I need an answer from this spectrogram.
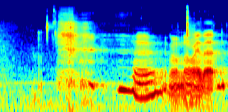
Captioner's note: sighs; giggles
